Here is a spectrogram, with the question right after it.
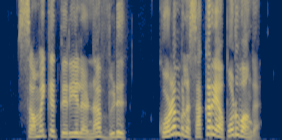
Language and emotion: Tamil, angry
